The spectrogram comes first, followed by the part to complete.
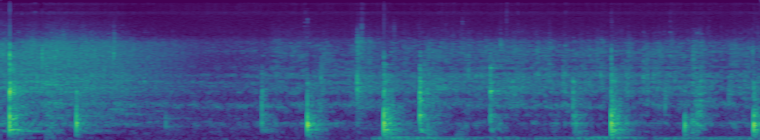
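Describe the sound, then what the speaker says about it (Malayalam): Onions sauté with a sprinkle of salt in a pan: a soft, low sizzle under repeated sharp scrapes and taps of a spoon stirring at an uneven rhythm, close by and with no talking. "സവാള ഒന്ന് പെട്ടെന്ന് വഴന്ന് വരുന്നതിനായിട്ട് നമുക്കൊരല്പം ഉപ്പുപൊടി വിതറി കൊടുക്കാം"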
